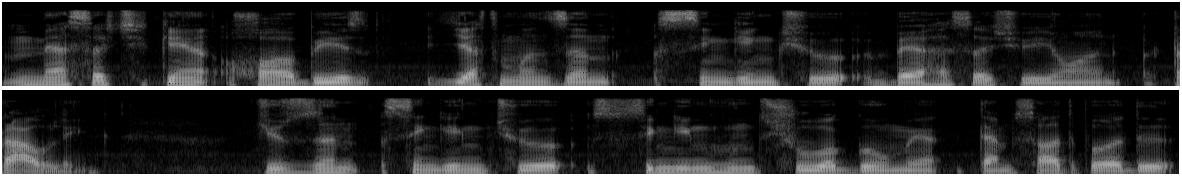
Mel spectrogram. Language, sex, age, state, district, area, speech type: Kashmiri, male, 30-45, Jammu and Kashmir, Anantnag, rural, spontaneous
